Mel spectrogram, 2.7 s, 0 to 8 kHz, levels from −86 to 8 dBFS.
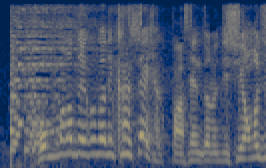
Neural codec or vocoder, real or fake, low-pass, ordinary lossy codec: none; real; 7.2 kHz; none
